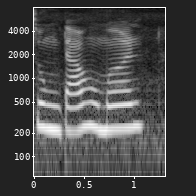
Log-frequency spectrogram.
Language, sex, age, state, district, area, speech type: Goan Konkani, female, 18-30, Goa, Murmgao, rural, spontaneous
